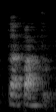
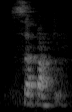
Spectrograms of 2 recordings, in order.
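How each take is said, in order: First: The z is not sounded like an s. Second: The z is sounded like an s. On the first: This is how it is said in some regions. "in some places it is always pronounced as the voice is fricative" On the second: This is how it is said in Latin America. "in Latin American Spanish, it is pronounced like the s"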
